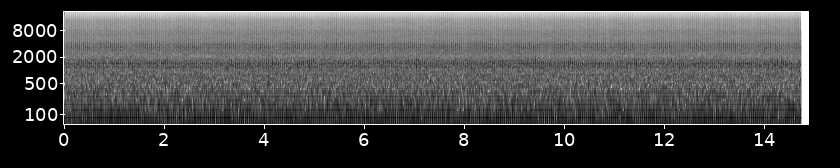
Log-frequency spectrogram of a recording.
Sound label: f1 v6 hybrid engine; motorsport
